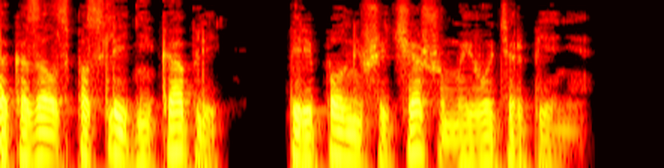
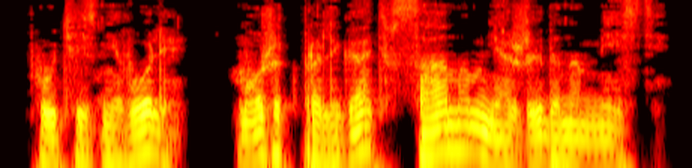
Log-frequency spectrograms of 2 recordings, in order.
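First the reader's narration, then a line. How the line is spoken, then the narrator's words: Mysterious whisper. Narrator (Russian): загадочно прошептал незнакомец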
